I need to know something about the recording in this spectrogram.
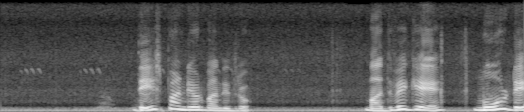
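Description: A middle-aged woman speaks calmly, close by.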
